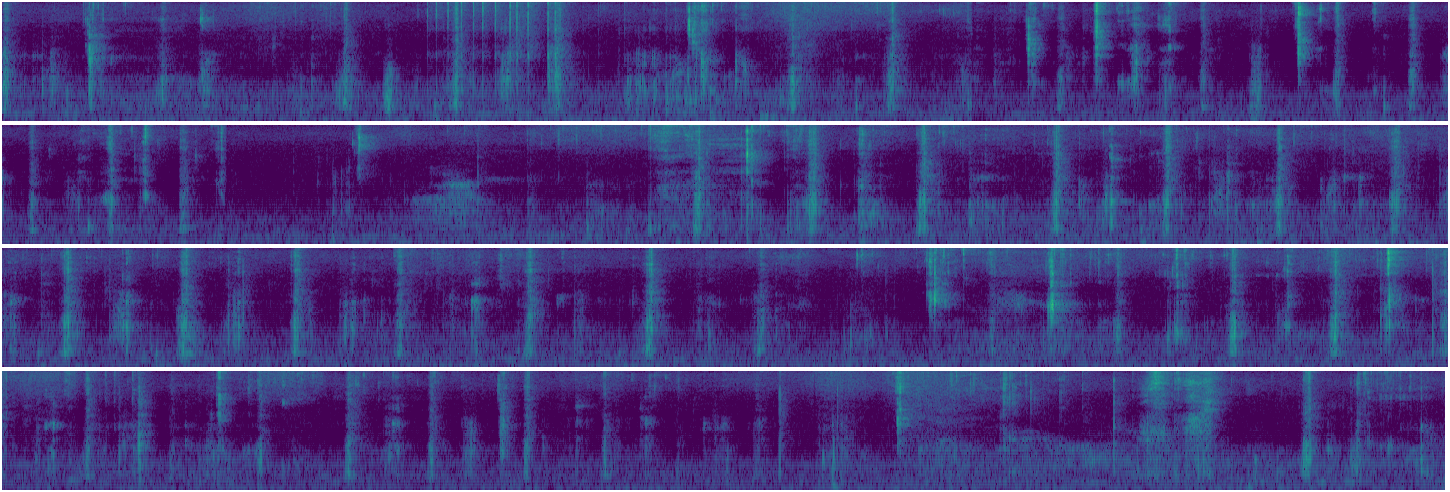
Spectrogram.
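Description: Close-miked chewing of braised kimchi and rice: a long run of short, wet crunches and mouth clicks.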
